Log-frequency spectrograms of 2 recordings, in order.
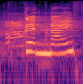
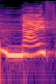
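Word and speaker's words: knife: कनाइफ नहीं होता नाइफ होता है। केस साइलेंट रहता है।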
